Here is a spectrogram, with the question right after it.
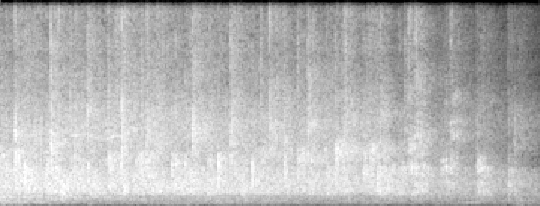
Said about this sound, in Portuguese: Se você, por costume, tiver, aplauda o nome do Senhor com as palmas. Bem alegre.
